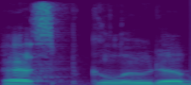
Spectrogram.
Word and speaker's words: ESP Galuda: Millennium case in point ESP galuda yeah I know it's supposed to be pronounced ESP guda but I think ESP galuda sounds a little better well not a direct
